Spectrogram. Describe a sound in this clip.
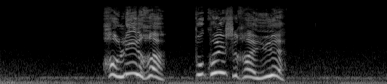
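A boy exclaims with excitement.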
